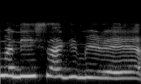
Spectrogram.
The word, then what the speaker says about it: Manisha Ghimire: This is Manisha Ghimire.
